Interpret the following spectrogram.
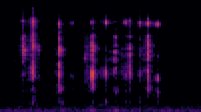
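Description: Faint computer keyboard typing: a quick run of about ten short keystrokes over a second and a half as a short word is typed.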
